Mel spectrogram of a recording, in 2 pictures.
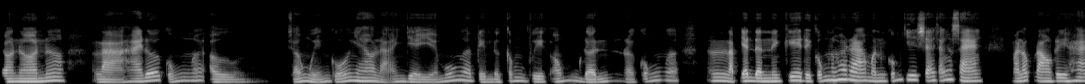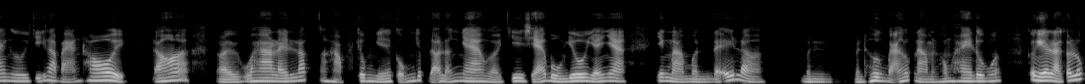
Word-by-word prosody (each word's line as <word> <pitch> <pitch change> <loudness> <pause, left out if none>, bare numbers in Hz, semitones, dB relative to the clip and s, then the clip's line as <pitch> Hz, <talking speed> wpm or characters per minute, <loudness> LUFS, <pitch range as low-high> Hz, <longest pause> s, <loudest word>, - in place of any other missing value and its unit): cho 135 0 +1
nên 135 +1 +3
á 170 +3 +2 0.3
là 115 -2 +1
hai 135 +2 +1
đứa 175 +4 +3
cũng 165 +3 -6
nói: 180 +1 -4
"ừ, 115 -1 -4 0.4
sở - - -3
nguyện 135 -4 -2
của 140 +4 -1
nhau 160 -3 +2
là 125 -5 -4
gì?" 120 -4 -3
Muốn, 170 +9 -3
a, 185 - 0
"tìm 120 -4 -4
được 120 - -4
công 160 0 -4
việc 130 -3 -3
ổn 150 +5 -6
định" 120 +4 0
rồi 115 -4 -7
cũng, 165 +11 -7
a, 190 - -4 0.4
ưm, 165 0 0
"lập 140 -4 +2
gia 165 - +5
đình" 150 -3 +3
này 150 - +2
kia 185 +2 +2
thì 150 - +1
cũng 150 +6 -2
nói 220 +4 +4
ra 185 -4 +5
mình 155 -2 -1
cũng 170 +7 -4
chia 215 -1 +1
sẻ 185 -3 +4
sẵn 195 +4 0
sàng. 165 -6 +4 0.3
Mà 140 - +1
lúc 175 +2 0
đầu 145 -3 +3
thì 155 - +3
hai 170 +2 +1
người 150 -2 -1
chỉ 150 +3 -4
là 180 -3 0
bạn 125 +1 -5
thôi, 180 -2 +5 0.3
đó, 165 +7 +3 0.3
rồi 115 0 -1
qua 150 +5 +2
lây 145 -1 +1
lất, 185 +5 -1
a, 155 - -6
học 140 -3 -4
chung 150 -1 0
vậy 130 +2 -1
cũng 155 +5 -3
giúp 195 - -3
đỡ - - -1
lẫn 140 +4 -3
nhau, 140 -3 +2
rồi 110 -1 -4
chia 155 +3 0
sẻ 145 - +2
buồn 140 -5 +1
vui 160 +1 +5
vậy 130 +3 +2
nha, 155 -3 +2 0.3
nhưng 170 -1 -1
mà 130 -6 +1
mình 125 0 -5
để 120 - -2
ý 195 +5 +3
là 125 - -2 0.4
mình 125 -2 -6 0.2
mình 115 -1 -6
thương 165 +3 +2
bạn 150 - 0
lúc 175 +1 -2
nào 125 -6 -1
mình 115 0 -6
hông 135 +4 -3
hay 145 0 +1
luôn 150 0 +1
á. 160 - -2 0.3
Có - - +1
nghĩa 180 -1 +8
là 165 - +5
cái 175 +8 +1
lúc 230 +3 +2
150 Hz, 265 wpm, -23 LUFS, 130-170 Hz, 0.4 s, nghĩa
